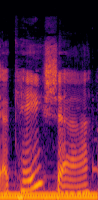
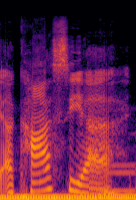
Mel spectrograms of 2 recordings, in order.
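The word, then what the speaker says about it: akasya: philippines it lists the acacia a-k-a-s-y-a as a medicinal plant acacia is phonetically the same as acacia a-c-a-c-i-a notice too acacia looks very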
